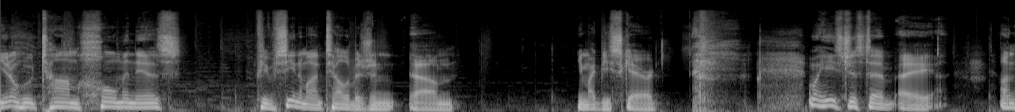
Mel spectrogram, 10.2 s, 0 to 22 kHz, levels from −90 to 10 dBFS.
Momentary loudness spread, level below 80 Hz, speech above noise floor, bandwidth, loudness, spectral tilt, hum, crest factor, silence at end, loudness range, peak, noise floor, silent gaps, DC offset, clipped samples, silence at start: 15 LU; -38 dBFS; 40 dB; 15.5 kHz; -24 LUFS; -4 dB/octave; none; 18 dB; 0 s; 4 LU; -6 dBFS; -63 dBFS; none; under 0.1%; under 0.1%; 0 s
